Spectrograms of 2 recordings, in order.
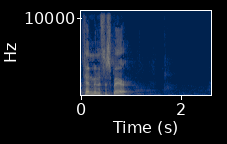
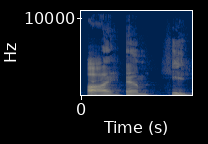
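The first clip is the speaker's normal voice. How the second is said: calm solemn declaration; 6 semitones lower, much slower than usual. Acted. Jesus quietly answers the officials.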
